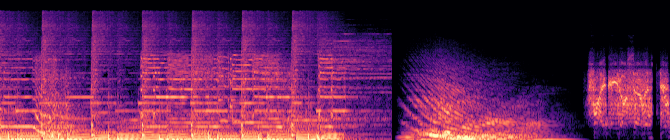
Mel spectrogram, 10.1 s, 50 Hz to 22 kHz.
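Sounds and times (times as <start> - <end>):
background music: 0.0 - 5.9
tinny radio voice speaking: 8.8 - 10.0.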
